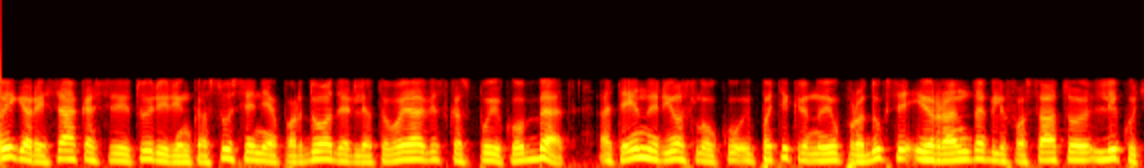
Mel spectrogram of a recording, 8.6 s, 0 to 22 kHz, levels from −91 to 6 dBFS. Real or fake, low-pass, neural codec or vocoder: real; 3.6 kHz; none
